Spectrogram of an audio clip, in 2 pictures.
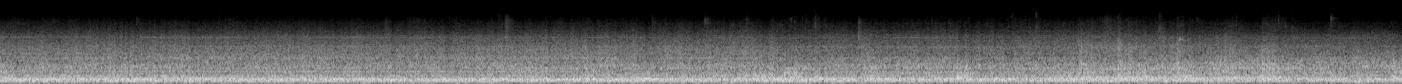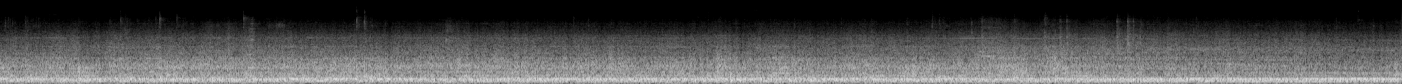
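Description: JR Kyushu 813 series electric multiple unit running at about 100 km/h, heard from the driver's cab: a steady, loud rumble of wheels and running gear on the rails.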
